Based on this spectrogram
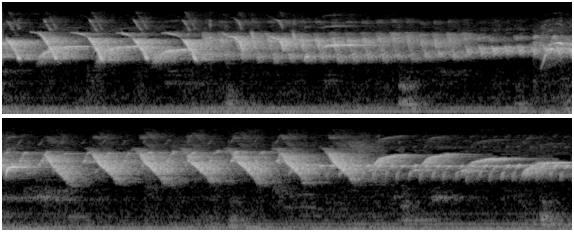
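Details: Bell-style ('campainha') song of a Belgian canary, meant for training chicks to sing: repeated sweeping downslurred notes in quick succession, a smoother rolling stretch, then another run of sweeping notes.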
